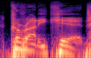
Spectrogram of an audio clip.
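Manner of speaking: usual speaking voice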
